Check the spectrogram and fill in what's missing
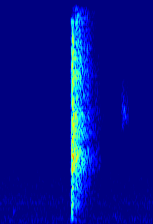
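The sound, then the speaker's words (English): A single crisp hand clap, bright and snappy, with a short ringing tail that fades quickly, then a faint small click. No one speaks. “That is what a hand clap sounds like.”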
